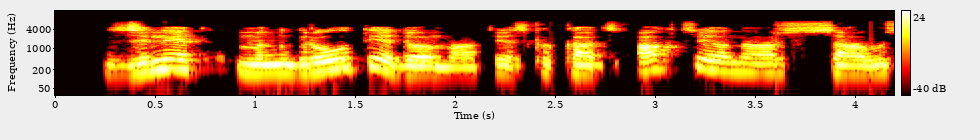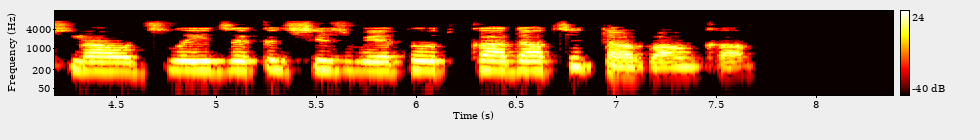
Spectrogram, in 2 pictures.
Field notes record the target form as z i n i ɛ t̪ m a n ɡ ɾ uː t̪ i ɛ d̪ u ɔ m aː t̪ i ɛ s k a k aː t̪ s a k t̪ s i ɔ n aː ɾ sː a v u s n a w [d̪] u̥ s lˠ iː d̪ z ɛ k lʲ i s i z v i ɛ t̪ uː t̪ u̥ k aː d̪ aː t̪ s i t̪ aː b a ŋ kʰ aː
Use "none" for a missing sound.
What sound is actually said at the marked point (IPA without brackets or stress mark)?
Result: d̪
